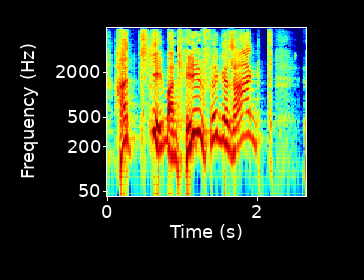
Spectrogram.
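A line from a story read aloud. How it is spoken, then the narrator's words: Called out. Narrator (German): rief Tigger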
